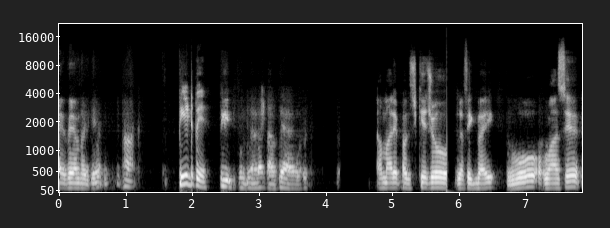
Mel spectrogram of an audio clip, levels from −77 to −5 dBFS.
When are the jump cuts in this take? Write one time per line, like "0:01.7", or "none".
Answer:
0:04.6
0:05.8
